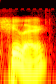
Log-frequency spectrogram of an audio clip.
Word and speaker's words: Chile: I would say Chile, like they pronounce it, but then you all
